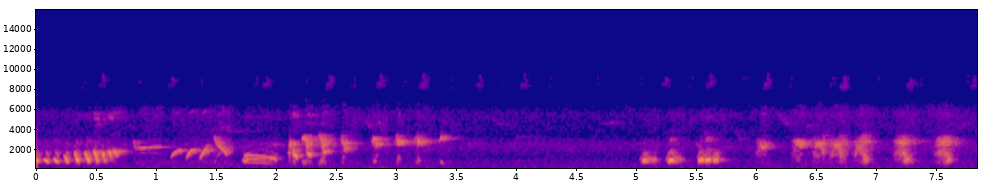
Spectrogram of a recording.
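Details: Decoy white-rumped shama song: a rapid rising trill at the start, then swooping whistles and fluty notes, a pause, and another series of clear whistled phrases; quiet and somewhat distant.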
